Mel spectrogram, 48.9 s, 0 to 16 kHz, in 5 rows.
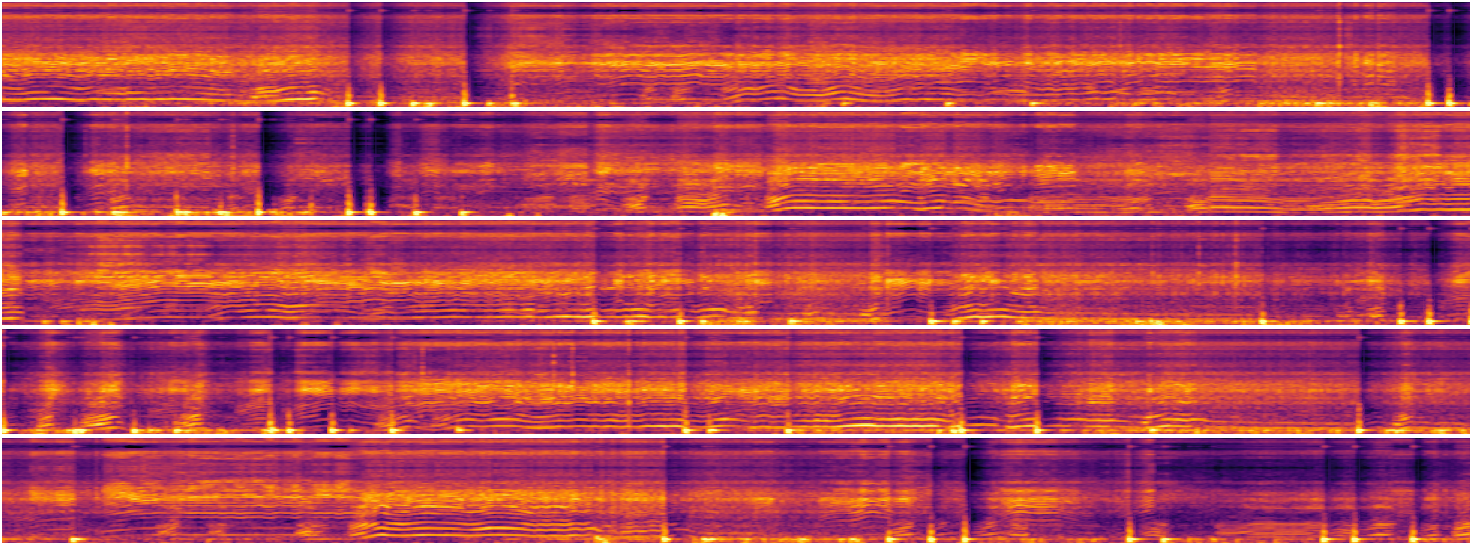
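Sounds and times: motocross bike engine revving: 0.0s - 48.9s.

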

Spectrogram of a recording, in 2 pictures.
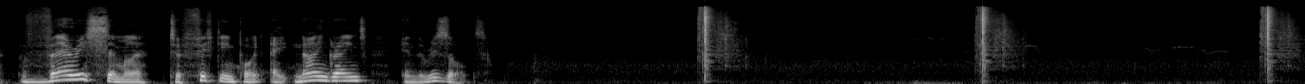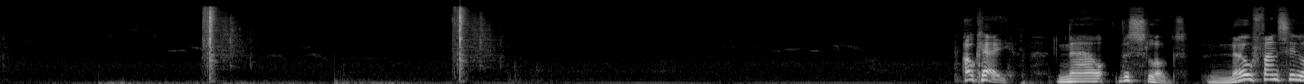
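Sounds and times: air rifle shots: 7.0s - 7.7s, 9.7s - 10.4s, 12.6s - 13.3s, 15.0s - 15.7s, 17.6s - 18.3s.

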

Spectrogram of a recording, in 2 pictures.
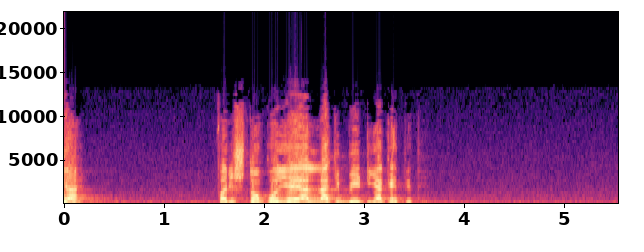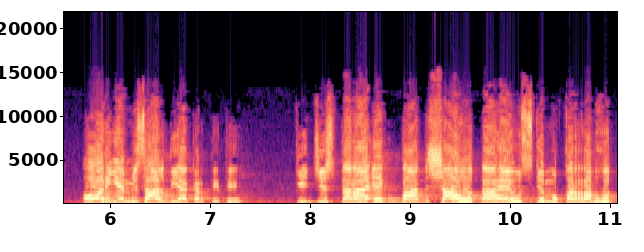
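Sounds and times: man talking: 0.0s - 0.3s, 1.5s - 3.6s, 5.7s - 11.0s
faint steady hiss: 0.0s - 11.0s.

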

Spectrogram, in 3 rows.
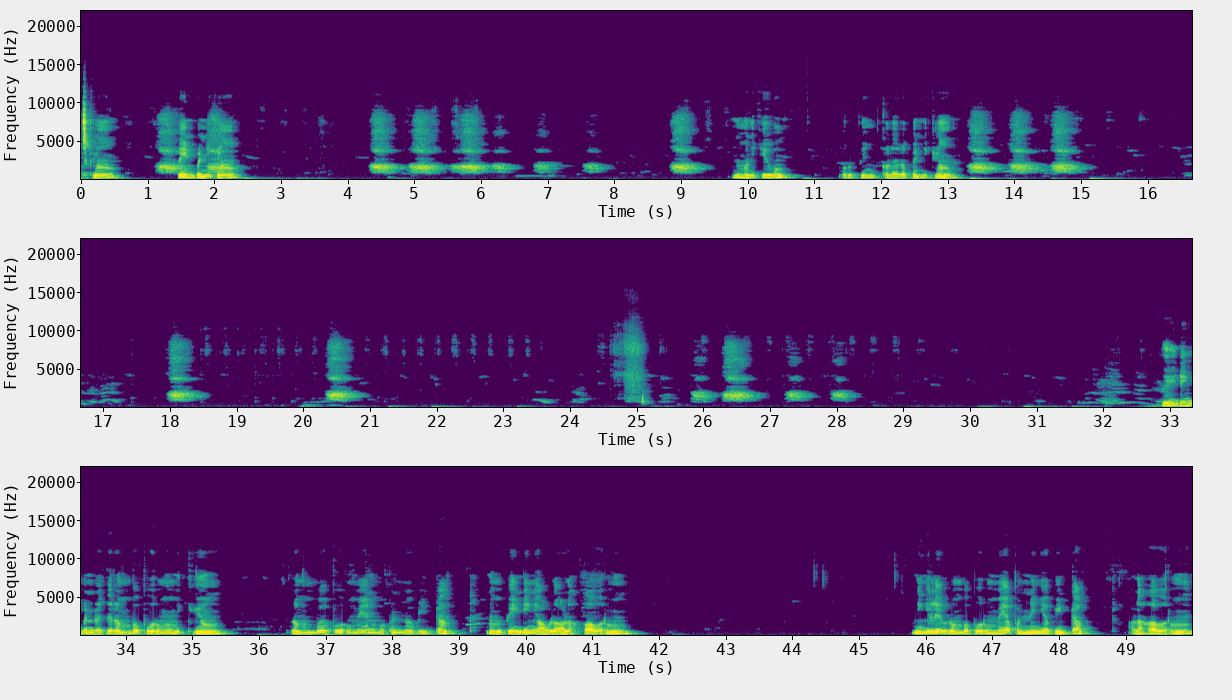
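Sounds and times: crow cawing: 1.1s - 2.1s, 4.3s - 8.0s, 8.8s - 9.5s, 13.3s - 15.2s, 17.9s - 18.6s, 20.2s - 21.0s, 25.8s - 28.4s.

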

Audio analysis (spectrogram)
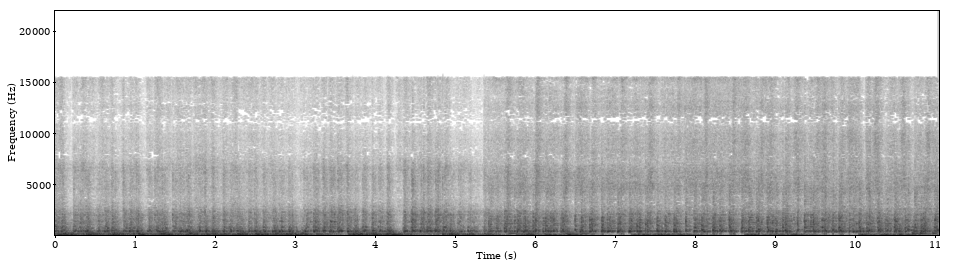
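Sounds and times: drummers beating frame drums: 0.0s - 11.0s.

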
